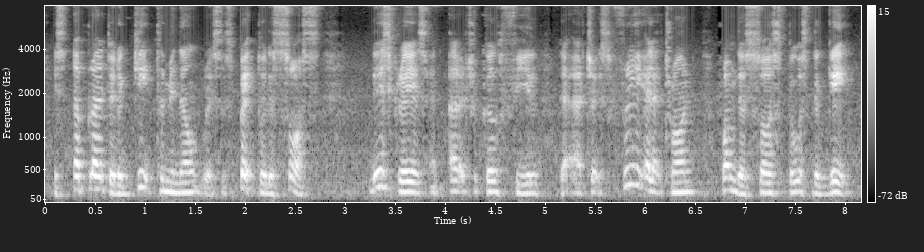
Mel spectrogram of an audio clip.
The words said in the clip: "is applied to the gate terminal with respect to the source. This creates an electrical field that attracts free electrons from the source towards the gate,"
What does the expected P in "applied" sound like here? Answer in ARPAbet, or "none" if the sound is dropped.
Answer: P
